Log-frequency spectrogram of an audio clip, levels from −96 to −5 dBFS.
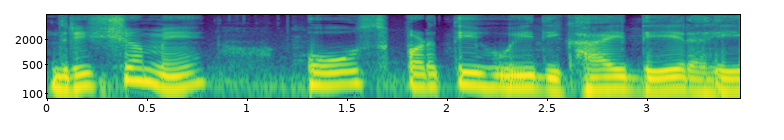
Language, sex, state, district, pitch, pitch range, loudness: Hindi, male, Assam, Kamrup Metropolitan, 145 Hz, 130-160 Hz, -12 LUFS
